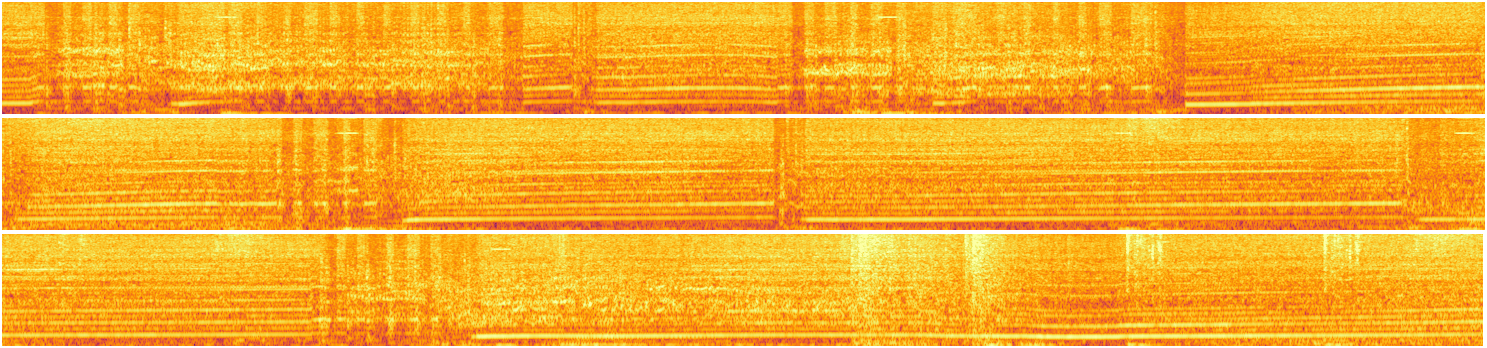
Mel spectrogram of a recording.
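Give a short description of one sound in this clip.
A race car engine revs high and shifts gears again and again.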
